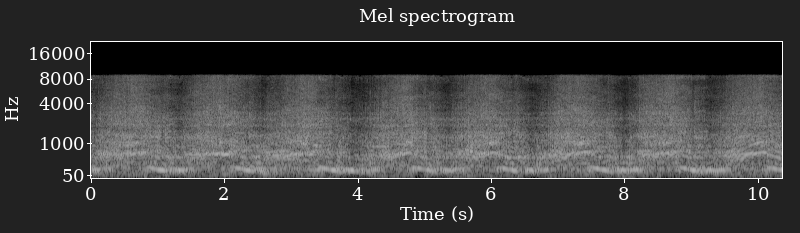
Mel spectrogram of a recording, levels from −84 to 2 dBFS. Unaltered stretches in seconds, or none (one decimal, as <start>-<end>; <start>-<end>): 9.5-10.4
